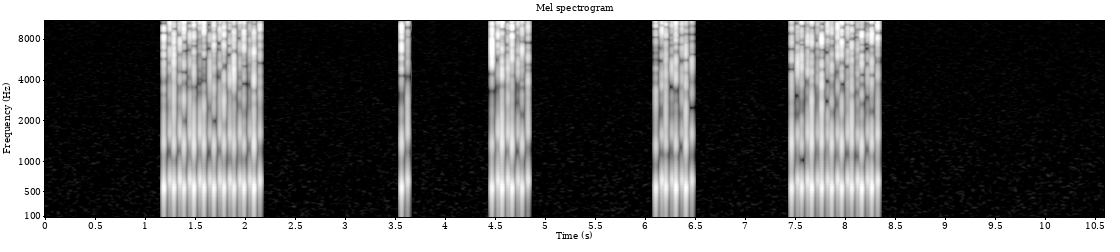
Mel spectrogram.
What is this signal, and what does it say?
Pulse dialling, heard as clicks on a phone line, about 10 pulses a second. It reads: 0 1 4 4 9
